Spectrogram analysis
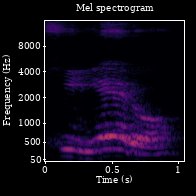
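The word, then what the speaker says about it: quiero: think mostly that's because we had three vowels in a row and that is uncommon so sometimes were unsure how to pronounce that so just repeat after me quieto quieto she it is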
